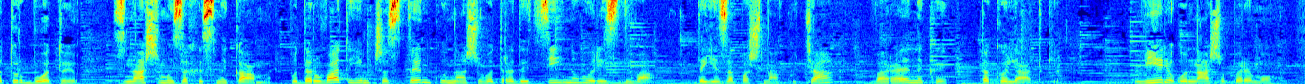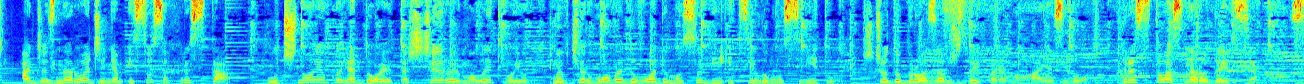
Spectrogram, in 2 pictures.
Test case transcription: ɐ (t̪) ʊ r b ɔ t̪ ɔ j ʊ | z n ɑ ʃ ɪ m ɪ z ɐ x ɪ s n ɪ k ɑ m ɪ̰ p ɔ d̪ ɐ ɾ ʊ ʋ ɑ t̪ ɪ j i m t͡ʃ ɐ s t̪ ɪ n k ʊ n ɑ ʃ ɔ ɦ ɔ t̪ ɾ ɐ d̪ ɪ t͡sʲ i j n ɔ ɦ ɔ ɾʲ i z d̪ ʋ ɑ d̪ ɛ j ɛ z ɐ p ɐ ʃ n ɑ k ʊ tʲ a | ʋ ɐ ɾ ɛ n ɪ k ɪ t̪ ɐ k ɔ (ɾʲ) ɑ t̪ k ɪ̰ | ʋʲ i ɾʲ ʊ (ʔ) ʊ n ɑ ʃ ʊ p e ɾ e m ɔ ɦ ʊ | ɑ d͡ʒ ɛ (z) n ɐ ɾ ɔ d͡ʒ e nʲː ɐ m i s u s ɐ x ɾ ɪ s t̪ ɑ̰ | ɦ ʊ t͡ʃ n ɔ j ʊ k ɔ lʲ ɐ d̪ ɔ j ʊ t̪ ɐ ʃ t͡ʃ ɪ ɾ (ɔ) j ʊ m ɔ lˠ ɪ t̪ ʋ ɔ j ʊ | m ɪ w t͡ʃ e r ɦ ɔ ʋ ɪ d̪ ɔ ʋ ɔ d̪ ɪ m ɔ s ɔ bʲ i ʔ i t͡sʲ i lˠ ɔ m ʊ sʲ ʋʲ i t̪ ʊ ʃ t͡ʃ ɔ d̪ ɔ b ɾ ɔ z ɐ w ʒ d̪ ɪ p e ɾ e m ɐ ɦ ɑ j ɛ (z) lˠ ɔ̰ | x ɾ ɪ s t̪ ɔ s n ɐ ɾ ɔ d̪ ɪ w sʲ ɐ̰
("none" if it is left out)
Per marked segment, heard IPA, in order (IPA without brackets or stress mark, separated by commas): t̪, lʲ, ʔ, z, ɔ, z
